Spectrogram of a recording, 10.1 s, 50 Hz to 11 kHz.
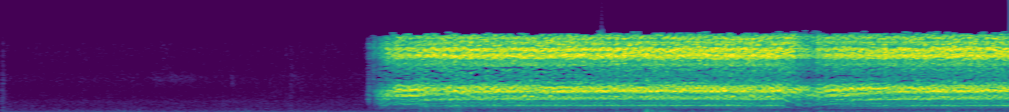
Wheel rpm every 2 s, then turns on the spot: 0, 10, 140, 150, 140.
none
